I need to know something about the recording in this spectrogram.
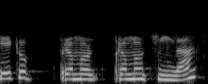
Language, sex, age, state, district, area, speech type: Tamil, female, 30-45, Tamil Nadu, Erode, rural, conversation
